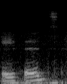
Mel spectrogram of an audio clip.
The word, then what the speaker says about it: aphids: It was a pretty sad day when the aphids, pronounced aphids, arrived.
